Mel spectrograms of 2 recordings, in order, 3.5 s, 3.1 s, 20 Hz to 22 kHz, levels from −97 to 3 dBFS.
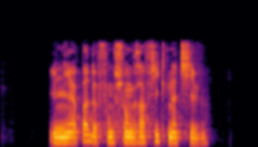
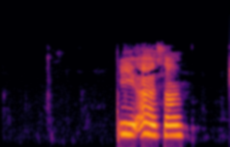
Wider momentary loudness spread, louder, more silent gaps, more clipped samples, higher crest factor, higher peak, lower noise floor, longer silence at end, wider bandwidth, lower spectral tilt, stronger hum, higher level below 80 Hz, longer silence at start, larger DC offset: second, 6 LU vs 9 LU; about the same, -17 LUFS vs -17 LUFS; neither; neither; about the same, 16 dB vs 20 dB; about the same, -2 dBFS vs -2 dBFS; first, -89 dBFS vs -79 dBFS; about the same, 0.7 s vs 0.6 s; first, 8.4 kHz vs 7.4 kHz; first, -4.5 dB/octave vs -2.5 dB/octave; neither; first, -56 dBFS vs -72 dBFS; second, 0.65 s vs 1.55 s; neither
